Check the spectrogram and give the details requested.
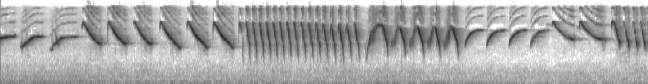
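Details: Singing canary in breeding condition, meant to set other birds singing: repeated sharply downslurred whistles, a long fast buzzy trill, then looping up-and-down whistled notes and more quick slurs, loud and continuous.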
